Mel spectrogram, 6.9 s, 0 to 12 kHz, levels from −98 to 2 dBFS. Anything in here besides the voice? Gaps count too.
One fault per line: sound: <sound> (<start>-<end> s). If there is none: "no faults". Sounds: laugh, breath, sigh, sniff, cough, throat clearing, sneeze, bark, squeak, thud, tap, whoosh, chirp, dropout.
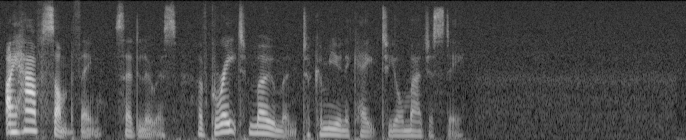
no faults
